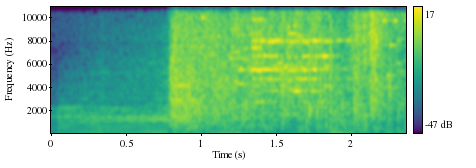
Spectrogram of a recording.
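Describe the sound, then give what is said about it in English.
Glass panel wall shattering as a body crashes through it: a sudden loud burst of breaking glass that continues as a dense, sustained crash of scattering shards to the end. “Sasha hurls himself through a glass panel wall”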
